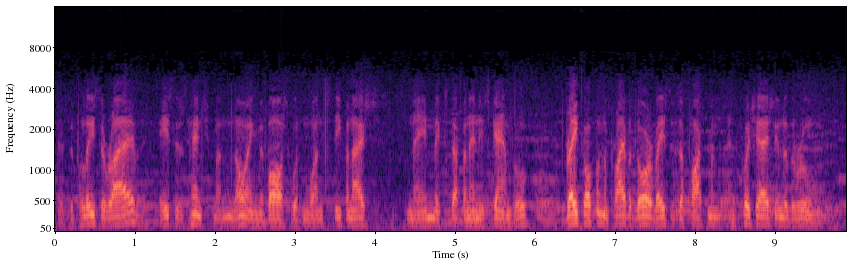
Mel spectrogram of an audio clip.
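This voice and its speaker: A man's voice: fairly low pitch, normal speed. A man giving scripted dramatic narration in the style of a 1930s radio play. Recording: muffled old radio broadcast with music. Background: music.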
